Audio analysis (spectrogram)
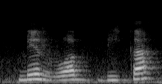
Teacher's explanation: میر ربک میں بھی نون ساکن کا قاعدہ ادغام بلا غنہ کریں گے، اور آگے رو مفخم پڑھی جائے گی، با کے اوپر تشدید ادا کرتے ہوئے نیچے کسرہ ہے، زیر کی آواز کو باریک رکھیے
